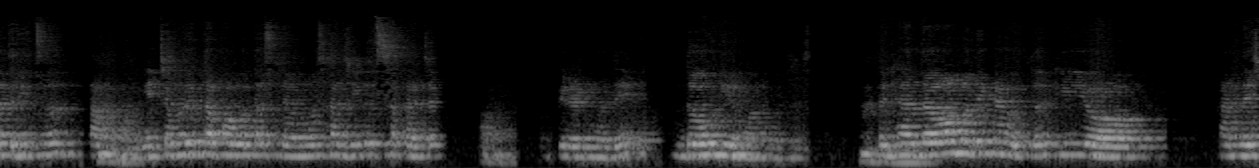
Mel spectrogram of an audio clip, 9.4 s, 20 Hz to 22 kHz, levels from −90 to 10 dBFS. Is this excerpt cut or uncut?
cut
